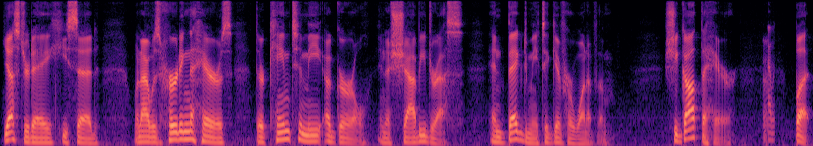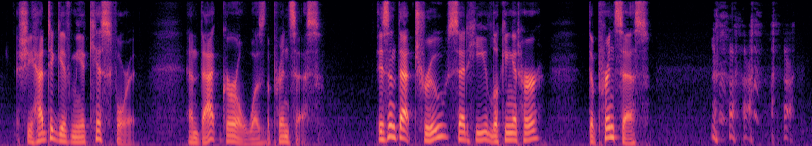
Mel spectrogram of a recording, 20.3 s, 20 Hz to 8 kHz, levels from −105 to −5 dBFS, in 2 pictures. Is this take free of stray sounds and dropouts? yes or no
no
